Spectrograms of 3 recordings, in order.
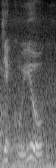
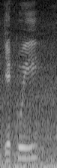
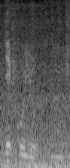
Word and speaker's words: děkuju: děkuju, which is a Prague accent. Yeah, so in Prague we have a dialect, and we say do děkuji, say děkuju. Yeah, but it's really close.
